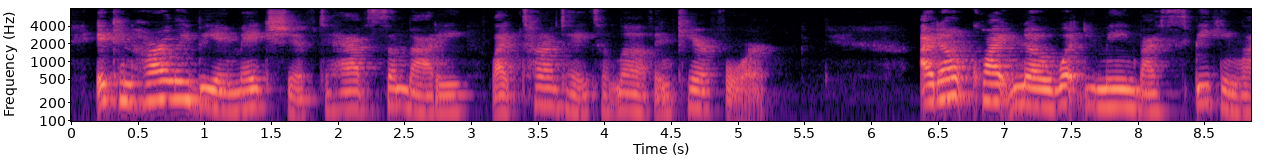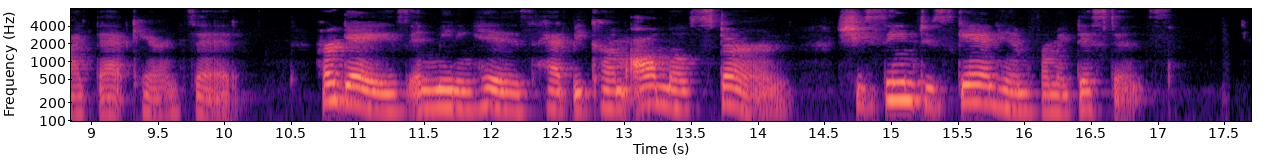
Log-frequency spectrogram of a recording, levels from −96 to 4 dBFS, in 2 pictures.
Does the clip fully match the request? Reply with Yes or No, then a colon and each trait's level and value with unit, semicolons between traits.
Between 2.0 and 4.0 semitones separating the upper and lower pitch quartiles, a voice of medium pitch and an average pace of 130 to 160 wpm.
No: average, 4.6 semitones; medium, 165 Hz; average, 155 wpm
